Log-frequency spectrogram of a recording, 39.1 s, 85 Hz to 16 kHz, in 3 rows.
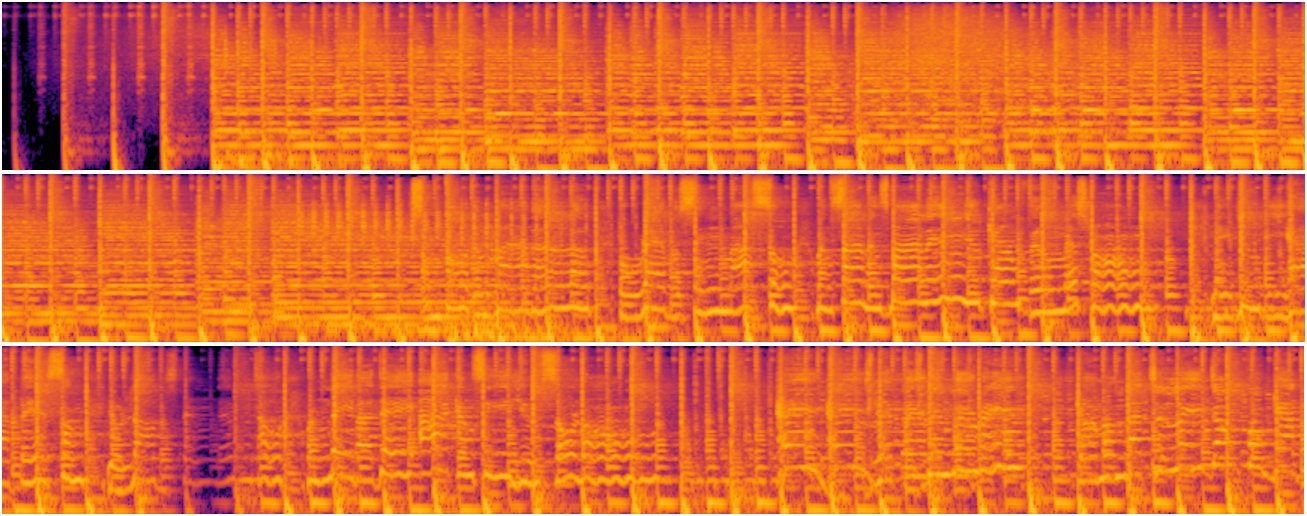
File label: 80s Redrum 121bpm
